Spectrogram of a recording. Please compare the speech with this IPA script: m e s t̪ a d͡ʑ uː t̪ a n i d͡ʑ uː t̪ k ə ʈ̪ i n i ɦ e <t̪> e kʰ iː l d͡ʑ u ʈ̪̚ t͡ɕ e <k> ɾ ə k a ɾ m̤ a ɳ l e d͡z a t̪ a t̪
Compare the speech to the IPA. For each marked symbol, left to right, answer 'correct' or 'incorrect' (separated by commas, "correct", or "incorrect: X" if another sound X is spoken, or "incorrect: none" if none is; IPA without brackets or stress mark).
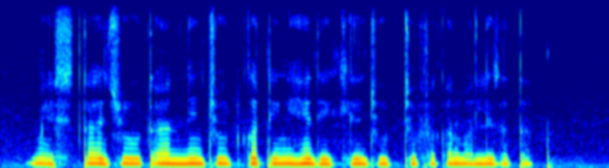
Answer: incorrect: d̪, incorrect: p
